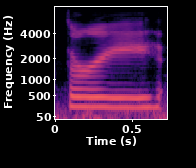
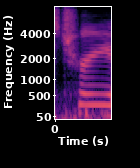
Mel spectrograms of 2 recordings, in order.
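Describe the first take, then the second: First: Said in the usual way. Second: "tree" with a hard t for the th of three; "tree", the Irish way of saying three; Irish-style "tree". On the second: Shown as a demonstration. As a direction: say "tree" with a plain t, no th. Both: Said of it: "It's tree instead of three".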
